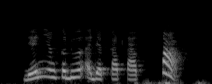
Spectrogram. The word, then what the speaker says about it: 大: Dan yang kedua ada kata ta. Ta pakai D bacanya berarti seperti T.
